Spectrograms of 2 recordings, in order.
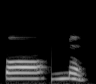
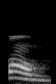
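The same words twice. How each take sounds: First: "Pomme" coupé en pom-me, e final prononcé; syllabes frappées. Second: Said in the usual way. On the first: Shown as a demonstration. ("Pomme" scandé en deux temps) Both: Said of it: "Frappons les syllabes du mot pomme".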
